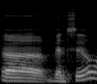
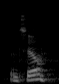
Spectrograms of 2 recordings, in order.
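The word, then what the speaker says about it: Vancil: Obviously, Mark Vincil, I think that's how you pronounce his last name, Vincil.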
